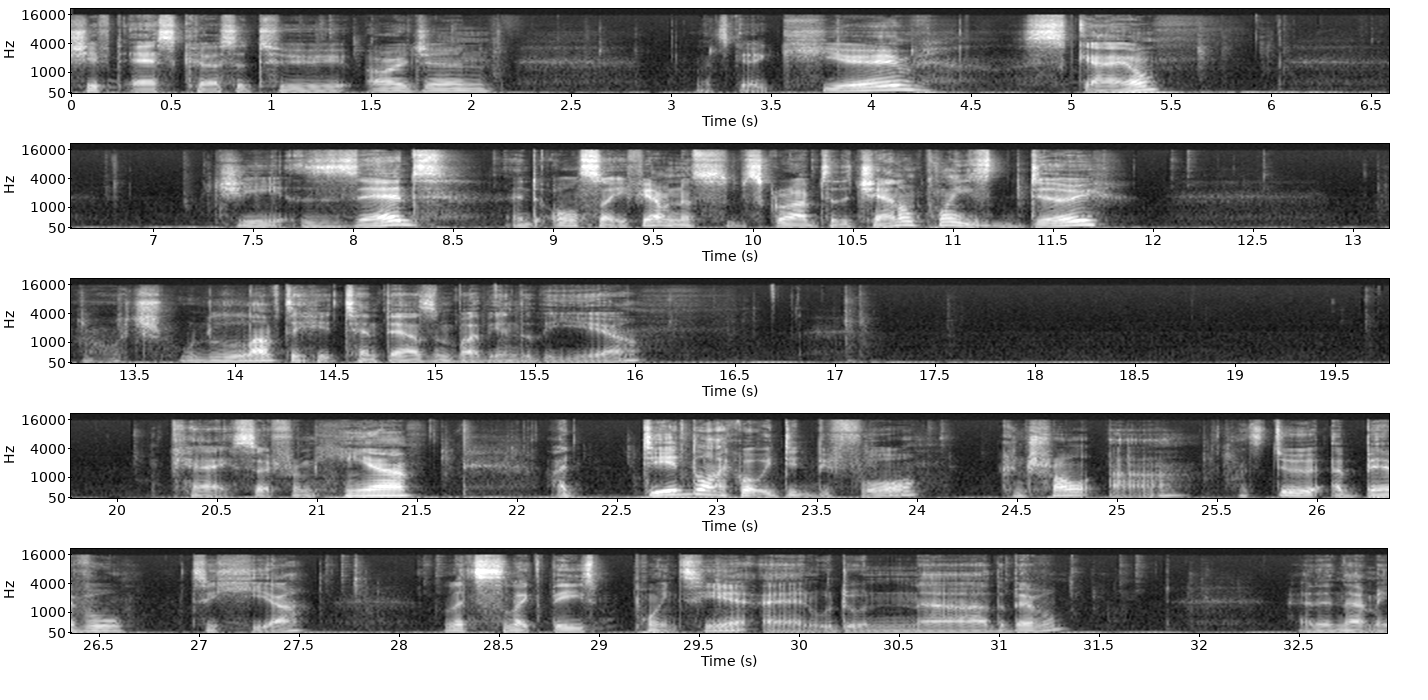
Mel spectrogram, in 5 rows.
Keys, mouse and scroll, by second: 1.4 shift+s, 1.8-3.4 middle drag, 3.4 shift+a, 3.7-4.1 middle drag, 4.1 Tab, 4.3 s, 5.8 KP_3, 6.5 scroll up 1, 7.4 g, 9.1-10.3 shift+middle drag, 10.3 click, 11.9 z, 12.2 right click, 13.3 g, 15.2-17.2 shift+middle drag, 17.2 KP_7, 17.6 scroll up 1, 19.7 scroll up 5, 19.7-20.7 middle drag, 20.7-21.1 scroll down 2, 21.7 KP_3, 22.1 KP_1, 22.7-23.7 shift+middle drag, 23.7 ctrl+r, 27.7 alt+right click, 28.2 alt+shift+right click, 29.6 ctrl+b, 31.7 alt+right click, 32.8 click.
